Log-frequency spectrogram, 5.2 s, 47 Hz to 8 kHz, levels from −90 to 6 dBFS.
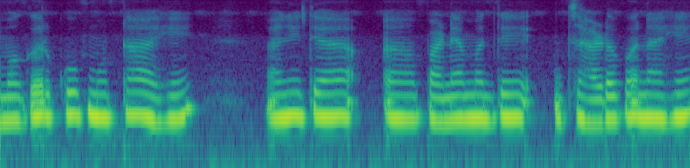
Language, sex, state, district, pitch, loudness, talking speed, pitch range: Marathi, female, Maharashtra, Sindhudurg, 220 Hz, -14 LUFS, 115 wpm, 215-230 Hz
